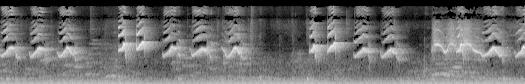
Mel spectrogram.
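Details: Singing male cockatiel in a room, delivering clusters of bright whistled upslurred notes in repeated phrases separated by brief gaps, with a constant low hum beneath.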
